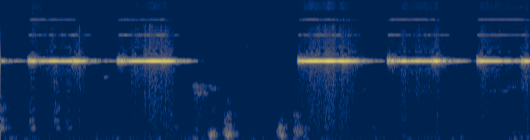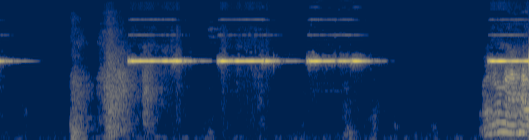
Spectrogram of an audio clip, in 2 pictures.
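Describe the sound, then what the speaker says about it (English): A household smoke alarm sounds off from smoke, blaring loud, shrill beeps in repeating bursts separated by short silences, with a brief voice and a clatter partway through. "That's a smoke alarm because of the smoke."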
